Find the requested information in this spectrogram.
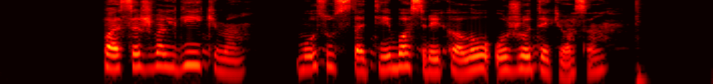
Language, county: Lithuanian, Vilnius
